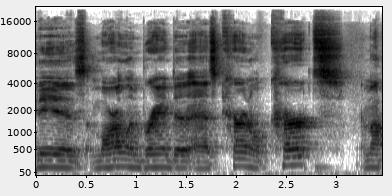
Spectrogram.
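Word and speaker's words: Kurtz: Ford Copa it is Marlon Brando as Colonel Curts am I pronouncing that correctly you are Jerry you are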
